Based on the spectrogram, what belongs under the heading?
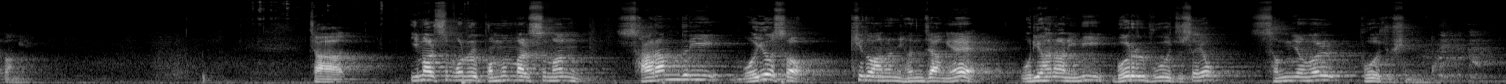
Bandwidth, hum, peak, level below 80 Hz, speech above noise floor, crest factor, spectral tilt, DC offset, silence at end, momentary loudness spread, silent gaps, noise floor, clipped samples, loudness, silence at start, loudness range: over 20 kHz; none; -2 dBFS; -52 dBFS; 32 dB; 18 dB; -6 dB/octave; under 0.1%; 0.15 s; 20 LU; none; -50 dBFS; under 0.1%; -19 LUFS; 0 s; 6 LU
